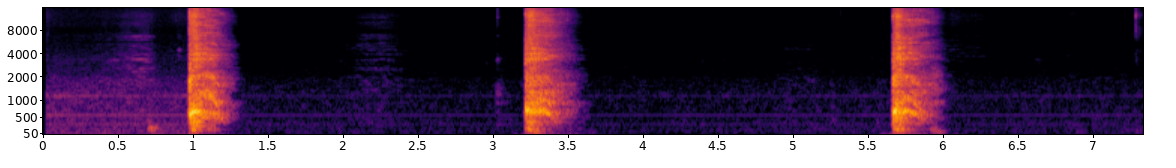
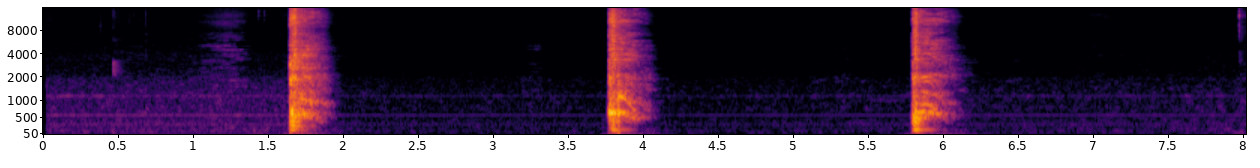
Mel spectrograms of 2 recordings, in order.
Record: cough_length: 7.3 s
cough_amplitude: 32768
cough_signal_mean_std_ratio: 0.22
three_cough_length: 8.0 s
three_cough_amplitude: 32768
three_cough_signal_mean_std_ratio: 0.19
survey_phase: beta (2021-08-13 to 2022-03-07)
age: 65+
gender: Male
wearing_mask: 'No'
symptom_none: true
smoker_status: Never smoked
respiratory_condition_asthma: false
respiratory_condition_other: false
recruitment_source: REACT
submission_delay: 3 days
covid_test_result: Negative
covid_test_method: RT-qPCR
influenza_a_test_result: Negative
influenza_b_test_result: Negative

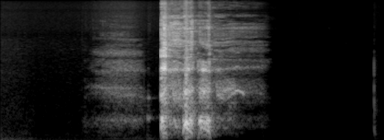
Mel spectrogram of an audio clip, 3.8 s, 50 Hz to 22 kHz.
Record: cough_length: 3.8 s
cough_amplitude: 32768
cough_signal_mean_std_ratio: 0.27
survey_phase: beta (2021-08-13 to 2022-03-07)
age: 65+
gender: Female
wearing_mask: 'No'
symptom_none: true
smoker_status: Never smoked
respiratory_condition_asthma: false
respiratory_condition_other: false
recruitment_source: Test and Trace
submission_delay: 2 days
covid_test_result: Negative
covid_test_method: RT-qPCR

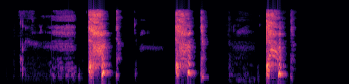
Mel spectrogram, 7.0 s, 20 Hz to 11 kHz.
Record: three_cough_length: 7.0 s
three_cough_amplitude: 32768
three_cough_signal_mean_std_ratio: 0.32
survey_phase: beta (2021-08-13 to 2022-03-07)
age: 45-64
gender: Female
wearing_mask: 'No'
symptom_diarrhoea: true
symptom_headache: true
smoker_status: Never smoked
respiratory_condition_asthma: false
respiratory_condition_other: false
recruitment_source: Test and Trace
submission_delay: 1 day
covid_test_result: Positive
covid_test_method: RT-qPCR
covid_ct_value: 30.2
covid_ct_gene: N gene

